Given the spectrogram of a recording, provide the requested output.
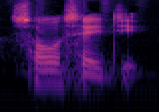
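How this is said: It is pronounced with Japanese katakana sounds. "jawabannya adalah"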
